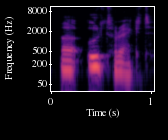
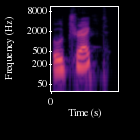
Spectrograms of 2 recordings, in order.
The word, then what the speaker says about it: Utrecht: I don't know how to pronounce it. I apologize. It's Utrecht. Utrecht.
